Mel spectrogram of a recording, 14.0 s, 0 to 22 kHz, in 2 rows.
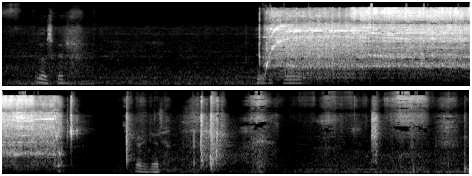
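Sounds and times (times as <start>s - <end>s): power tool whining: 3.8s - 8.2s.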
